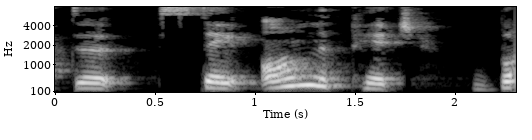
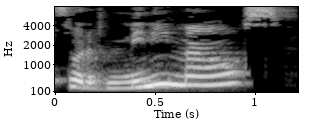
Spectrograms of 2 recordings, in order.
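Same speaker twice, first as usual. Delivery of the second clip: usual speaking voice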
